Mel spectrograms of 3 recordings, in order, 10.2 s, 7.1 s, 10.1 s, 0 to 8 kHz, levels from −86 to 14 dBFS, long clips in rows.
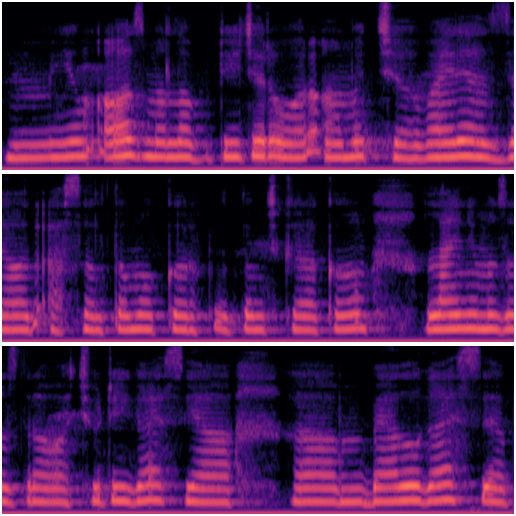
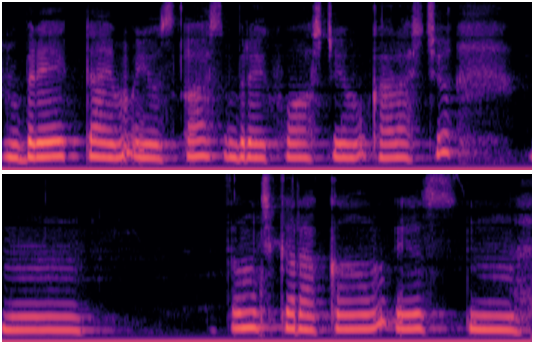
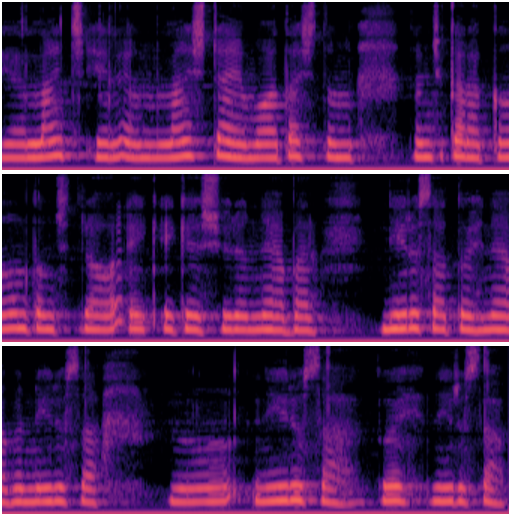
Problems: low volume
